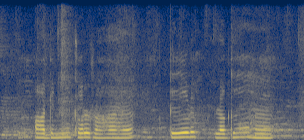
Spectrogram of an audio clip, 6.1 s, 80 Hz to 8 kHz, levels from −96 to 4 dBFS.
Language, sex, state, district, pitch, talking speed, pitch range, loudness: Hindi, female, Madhya Pradesh, Umaria, 240 Hz, 70 wpm, 225-260 Hz, -15 LUFS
